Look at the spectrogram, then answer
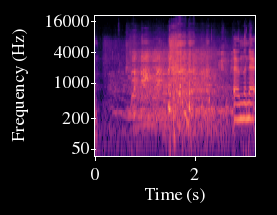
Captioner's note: audience laughing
